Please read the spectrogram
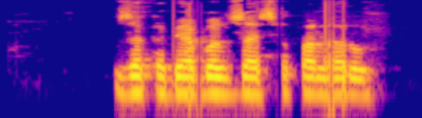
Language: Pashto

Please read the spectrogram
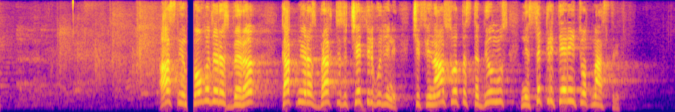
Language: Bulgarian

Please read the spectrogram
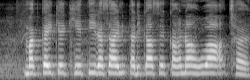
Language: Maithili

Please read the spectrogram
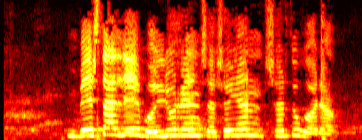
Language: Basque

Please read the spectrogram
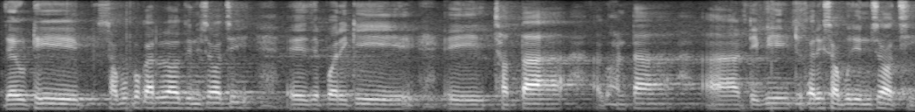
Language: Odia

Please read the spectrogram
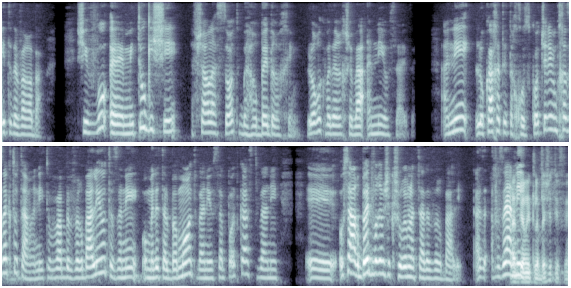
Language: Hebrew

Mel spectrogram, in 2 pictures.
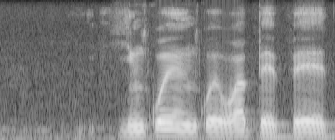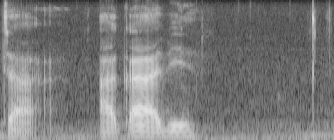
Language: Xhosa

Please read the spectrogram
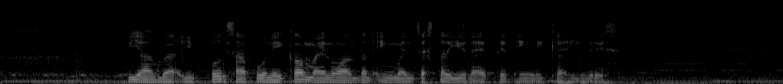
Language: Javanese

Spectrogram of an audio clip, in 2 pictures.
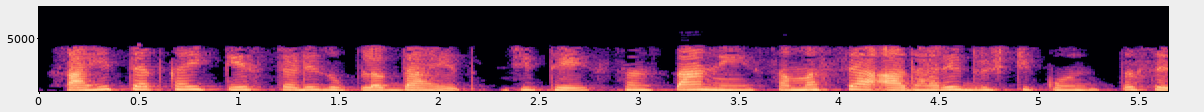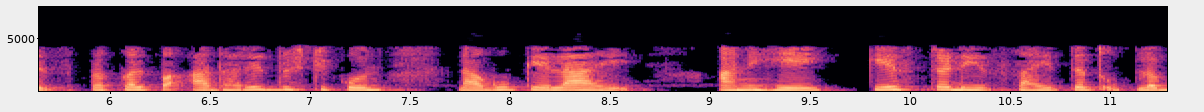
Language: Marathi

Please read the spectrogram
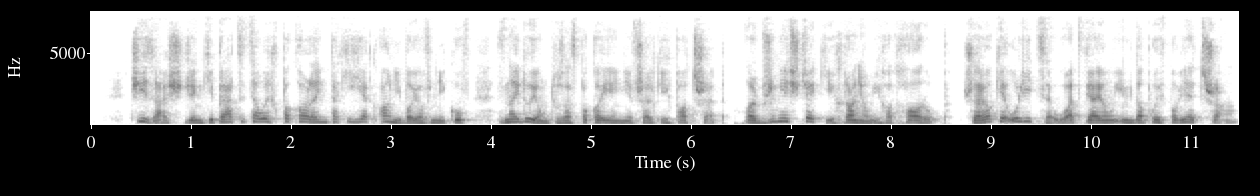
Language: Polish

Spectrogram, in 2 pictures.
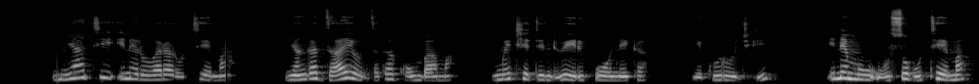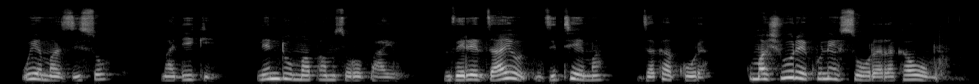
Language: Shona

